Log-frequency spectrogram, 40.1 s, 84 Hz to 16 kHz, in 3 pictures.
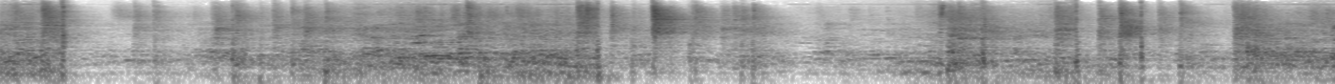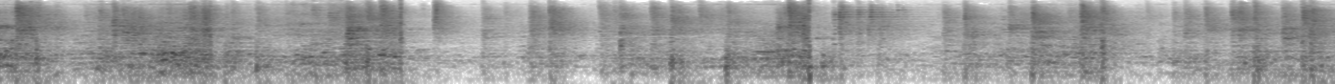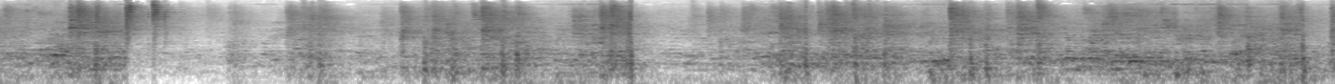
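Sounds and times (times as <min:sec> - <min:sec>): indistinct voices in echoing hall: 0:00.0 - 0:40.0.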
